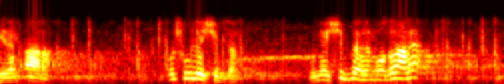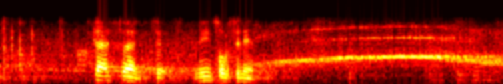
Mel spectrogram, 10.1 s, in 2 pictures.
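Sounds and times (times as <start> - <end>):
speech: 0.0 - 0.7, 1.6 - 2.5, 3.1 - 4.5, 6.0 - 7.7
ambulance siren: 1.8 - 4.4, 7.3 - 10.0.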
